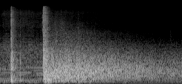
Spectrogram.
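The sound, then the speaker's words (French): Cannons fire during the Battle of the Somme in the First World War: two heavy blasts, the first sharp and short, the second louder and trailing into a long, fading rumble. “Là, c'est après la bataille. On emmène les blessés. On continue de tirer. Yeah, the cannons are still firing, that's right.”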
